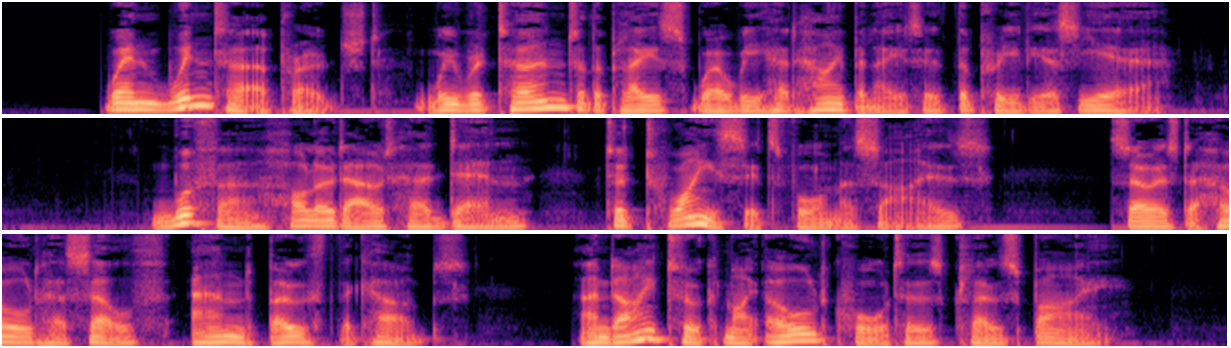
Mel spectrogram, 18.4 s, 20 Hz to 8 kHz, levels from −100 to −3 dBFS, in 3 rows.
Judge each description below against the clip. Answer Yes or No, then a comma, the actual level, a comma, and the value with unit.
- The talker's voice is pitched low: Yes, very low, 90 Hz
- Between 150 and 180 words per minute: No, slow, 135 wpm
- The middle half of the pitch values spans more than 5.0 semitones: No, average, 4.7 semitones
